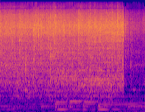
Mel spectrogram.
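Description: A Spanish omelette sizzles steadily in a frying pan, a dense broadband hiss that runs loud and continuous, then drops in intensity near the end, with soft background music tones underneath.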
